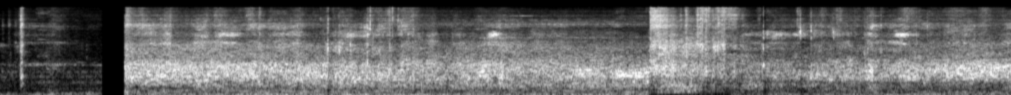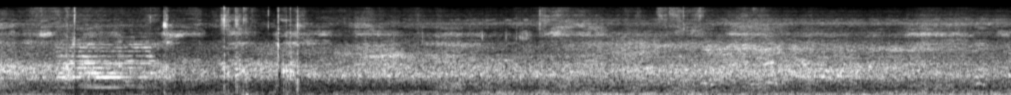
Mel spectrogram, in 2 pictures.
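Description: Steady rustling and wind noise on a body-worn camera's microphone as the officer moves outdoors, with a brief electronic beeping tone about eleven seconds in.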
